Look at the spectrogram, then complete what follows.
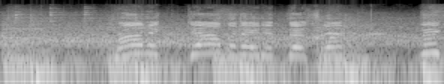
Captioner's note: bell ringing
